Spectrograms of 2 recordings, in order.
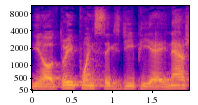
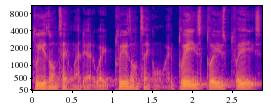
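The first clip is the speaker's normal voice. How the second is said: desperate, pleading tone, lower pitch and quieter; 3 semitones lower, 5 dB quieter than usual. Retelling praying for a father in a coma: imitating own past pleading. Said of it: "just begging God".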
